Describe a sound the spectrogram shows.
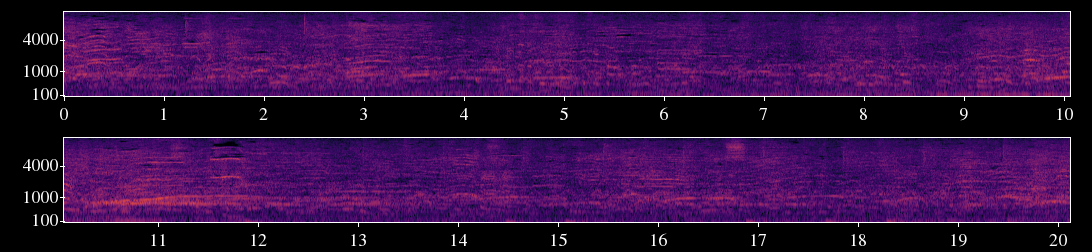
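A large crowd cheers and shouts loudly outdoors.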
